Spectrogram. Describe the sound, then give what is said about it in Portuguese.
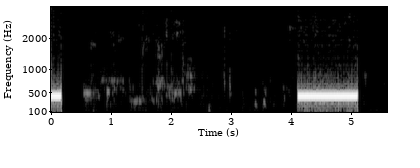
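A telephone tone sounds after a dropped call: a brief steady tone at the start, then faint scattered low sounds, then a second loud, level tone holding for about a second before cutting off. “Acabou caindo a ligação.”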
